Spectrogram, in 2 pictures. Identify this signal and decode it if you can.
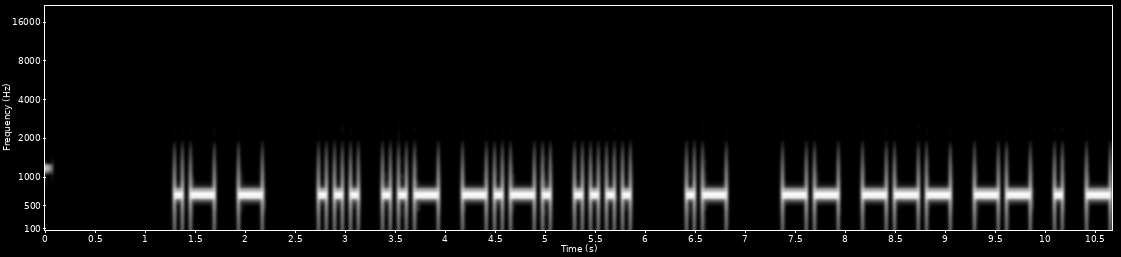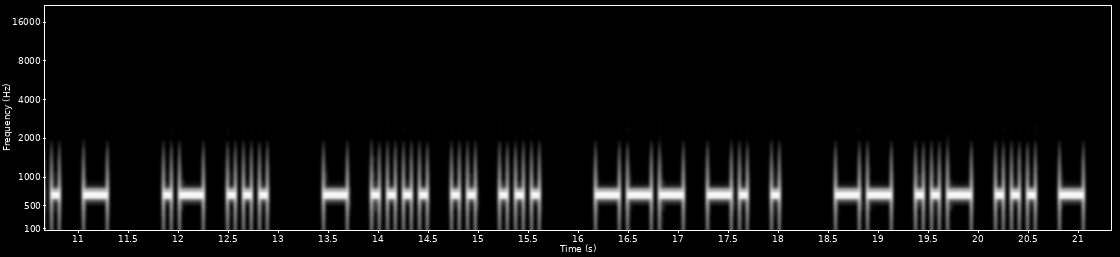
Morse code, heard as a keyed tone, about 15 wpm, 700 Hz. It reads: AT SUCH A MOMENT AS THIS ONE MUST
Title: Sentences from Top 1000 Words 15wpm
